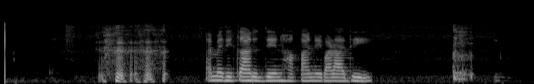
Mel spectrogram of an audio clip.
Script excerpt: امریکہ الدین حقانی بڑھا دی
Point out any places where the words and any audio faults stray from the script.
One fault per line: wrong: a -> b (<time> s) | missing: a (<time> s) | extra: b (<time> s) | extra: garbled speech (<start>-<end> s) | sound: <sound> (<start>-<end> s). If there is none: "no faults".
sound: laugh (0.9-1.7 s)
sound: cough (4.5-4.8 s)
